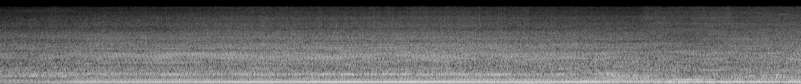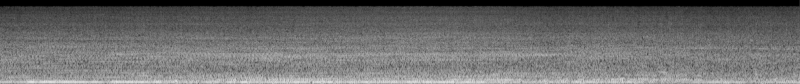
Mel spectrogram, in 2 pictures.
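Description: Nissan Patrol's engine running under load as the 4x4 crawls through deep bog water, a steady low drone that grows louder about eight seconds in.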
